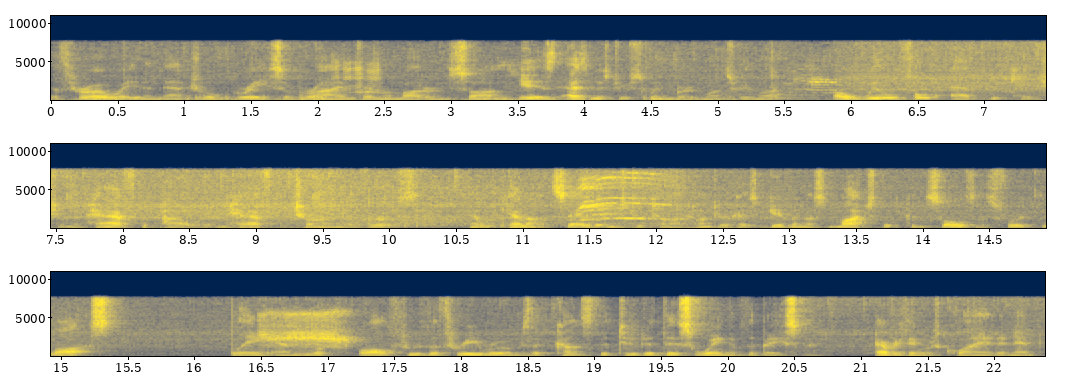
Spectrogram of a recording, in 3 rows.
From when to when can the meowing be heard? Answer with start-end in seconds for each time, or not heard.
5.0-6.0, 11.4-12.3, 16.4-17.2.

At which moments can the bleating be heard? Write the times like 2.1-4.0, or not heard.
0.0-5.2.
